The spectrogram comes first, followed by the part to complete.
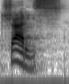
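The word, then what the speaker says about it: χάρις: palabra gracia viene de un vocablo griego que se pronuncia charice así se escribe sh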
